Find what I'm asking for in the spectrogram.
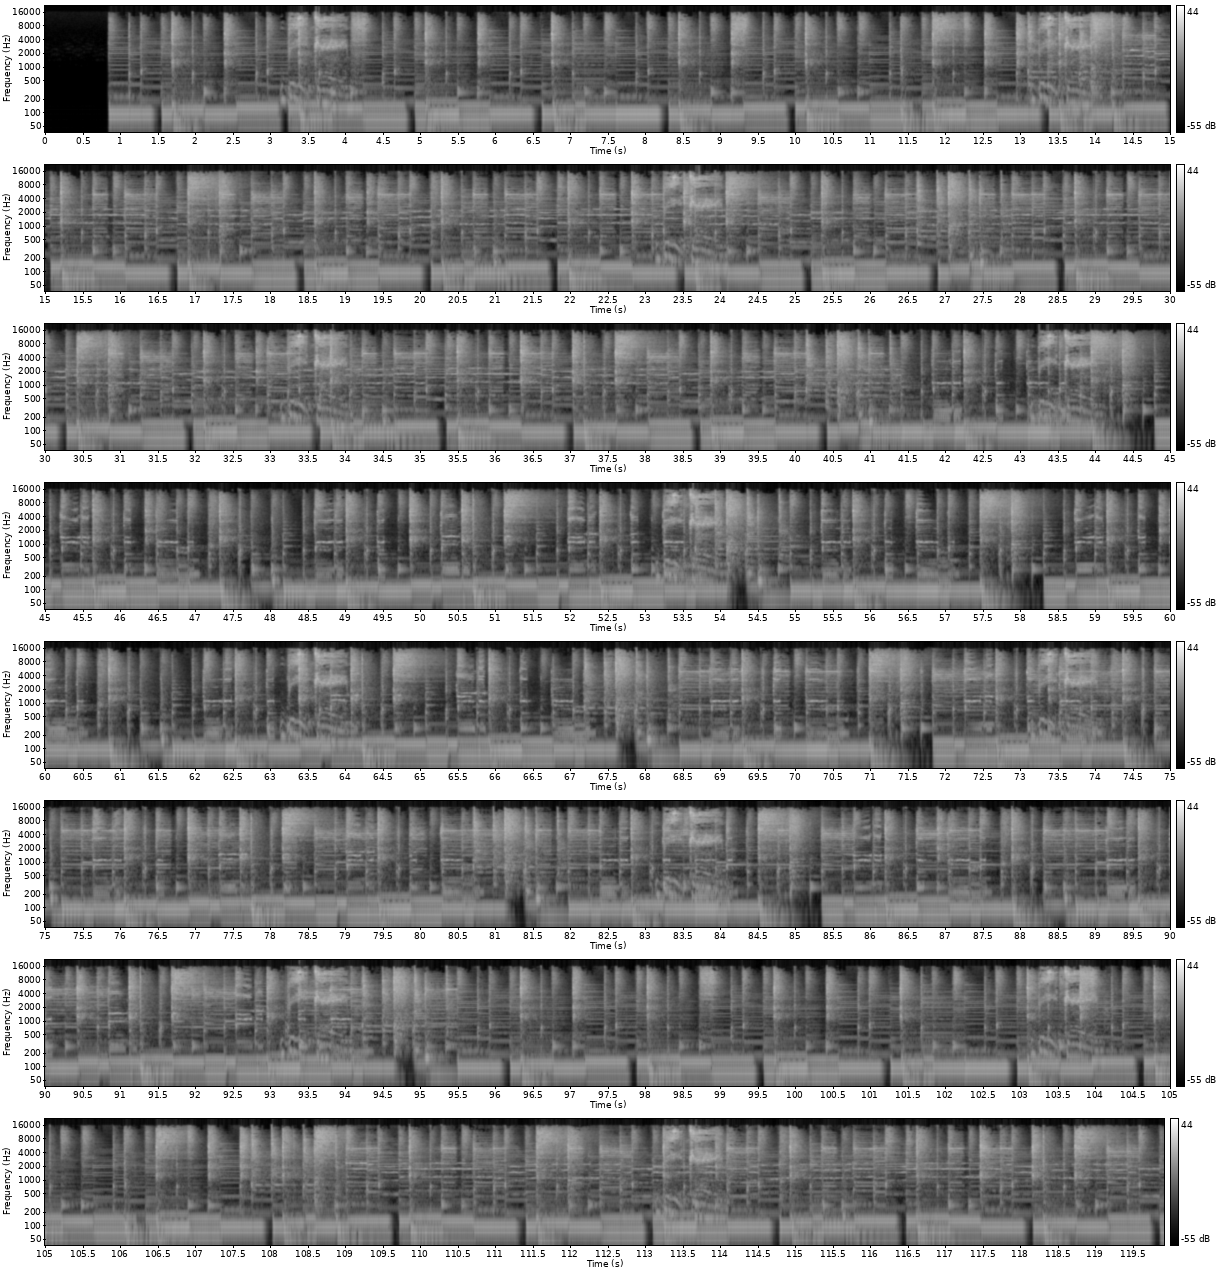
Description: Aeolian/Minor
F#
steelpan
drums
brass
guitar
